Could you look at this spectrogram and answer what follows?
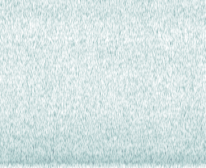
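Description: Near silence: faint steady hiss of the recording's background noise.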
